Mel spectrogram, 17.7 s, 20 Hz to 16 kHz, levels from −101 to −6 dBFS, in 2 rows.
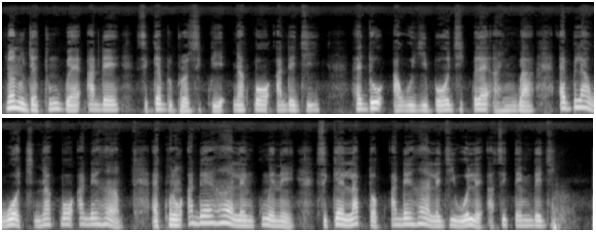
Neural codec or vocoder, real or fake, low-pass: none; real; 14.4 kHz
